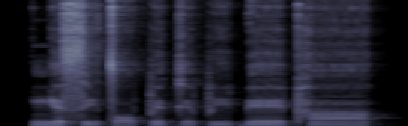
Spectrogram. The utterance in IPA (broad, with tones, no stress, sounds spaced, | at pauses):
ɲ ɪ˦ s i˨ t ɔ˨ p ɪ˦ k ɪ˨ p i˦ ɓ eː˦ pʰ ã˦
